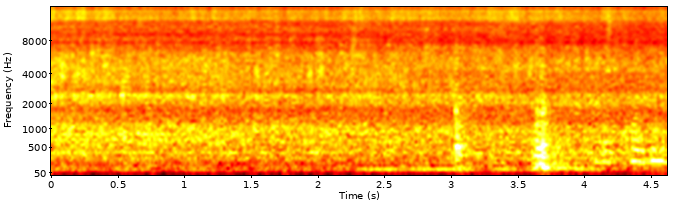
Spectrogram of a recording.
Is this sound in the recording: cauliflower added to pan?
yes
